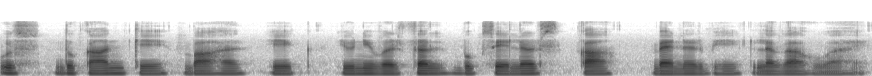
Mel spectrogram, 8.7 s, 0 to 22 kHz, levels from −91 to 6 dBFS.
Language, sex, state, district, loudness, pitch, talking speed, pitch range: Hindi, male, Uttar Pradesh, Lucknow, -23 LUFS, 100 Hz, 95 wpm, 100-110 Hz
